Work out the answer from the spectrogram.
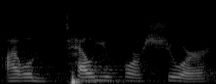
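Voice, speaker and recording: Older woman, semi-retired pharmacist, deep voice, sincere reflective tone, big hall. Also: takes it slowly, darkish tone. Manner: earnest, reflective. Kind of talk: panel self-introduction. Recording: reverberant hall.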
